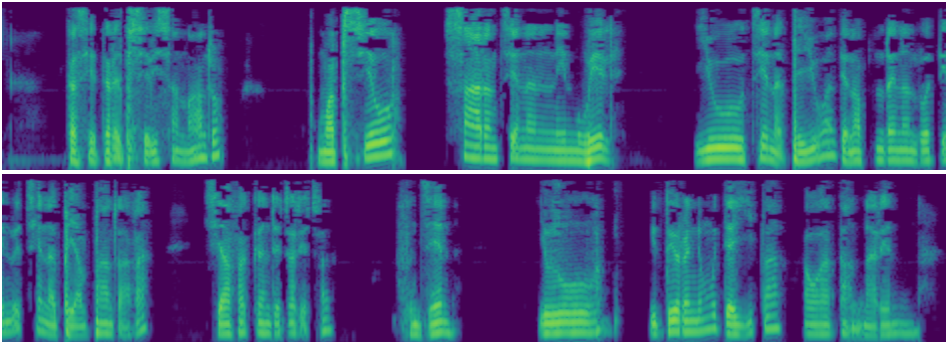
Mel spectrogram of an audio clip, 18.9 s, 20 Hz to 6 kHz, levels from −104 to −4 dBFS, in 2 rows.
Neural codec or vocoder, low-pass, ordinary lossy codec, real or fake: codec, 16 kHz, 4 kbps, X-Codec, HuBERT features, trained on LibriSpeech; 5.4 kHz; MP3, 24 kbps; fake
